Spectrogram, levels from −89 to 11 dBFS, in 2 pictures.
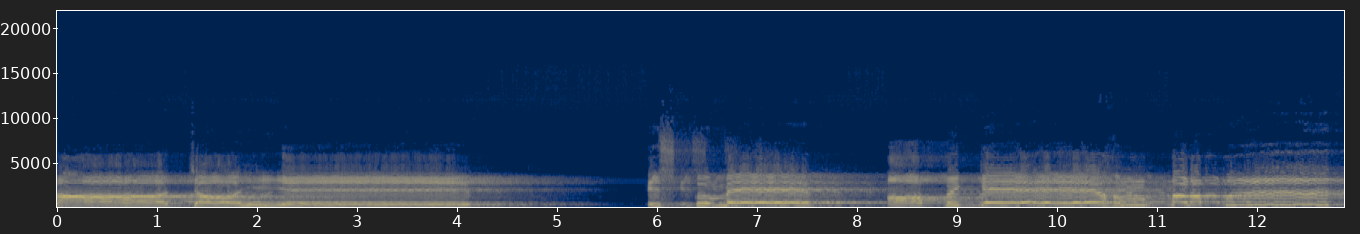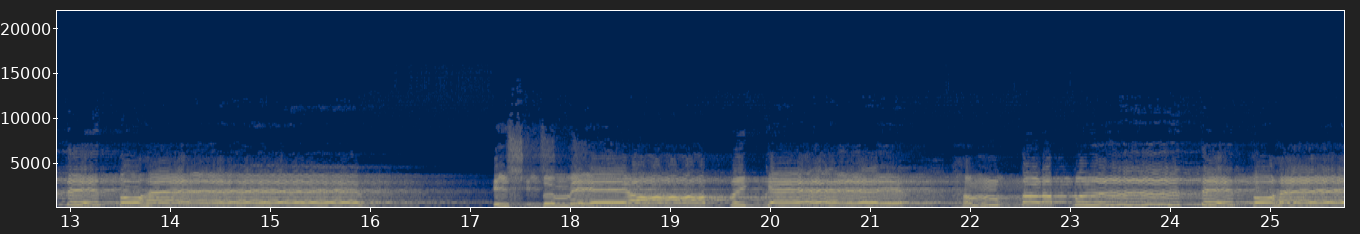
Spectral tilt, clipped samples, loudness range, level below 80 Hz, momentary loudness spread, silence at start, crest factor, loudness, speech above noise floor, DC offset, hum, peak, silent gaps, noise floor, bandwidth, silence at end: -3.5 dB/octave; under 0.1%; 5 LU; -74 dBFS; 11 LU; 0 s; 14 dB; -22 LUFS; 50 dB; under 0.1%; none; -10 dBFS; none; -72 dBFS; 8.2 kHz; 0 s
